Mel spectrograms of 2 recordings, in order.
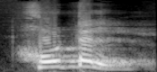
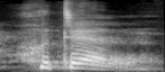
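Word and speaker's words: hotel: होटल, कुछ इस तरीके से इसको प्रोनाउंस किया जाता है और इसकी एक्चुअल प्रोनाउंसिएशन है होटल, होटल।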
